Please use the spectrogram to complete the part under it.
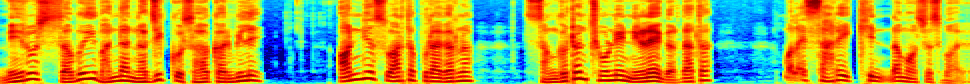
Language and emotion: Nepali, sad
